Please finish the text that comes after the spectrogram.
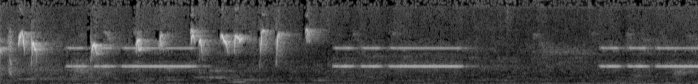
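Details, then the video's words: King konin in continuous besetan song, loud and sharp: a burst of rapid high chirps followed by drawn-out flat whistles, each held about a second with short gaps between, over quiet background hiss. "Burung "KING KONIN" Trotol Ngerol Abissss Besetan Mantap !!!"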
